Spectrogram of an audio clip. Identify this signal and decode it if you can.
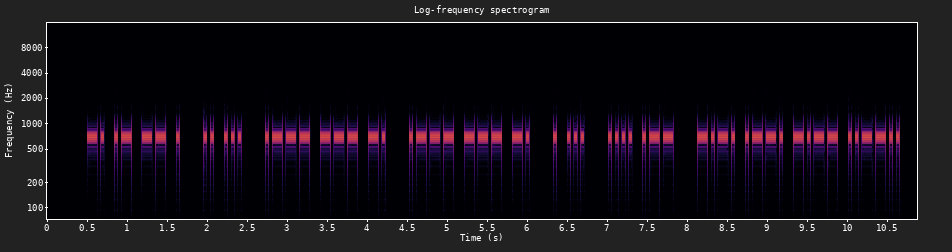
Morse code, heard as a keyed tone, about 27 wpm, 700 Hz. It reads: NAME IS JON JON ES HW CPY?
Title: Speed-Racing Common QSO Phrases Encore - 28wpm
